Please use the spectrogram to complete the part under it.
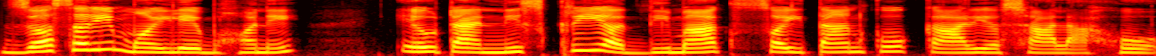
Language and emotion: Nepali, neutral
